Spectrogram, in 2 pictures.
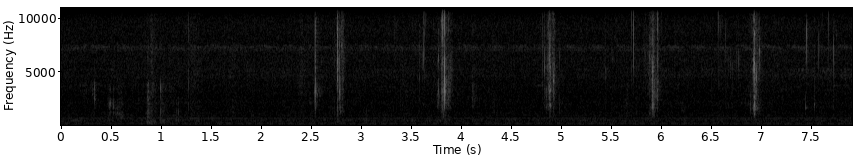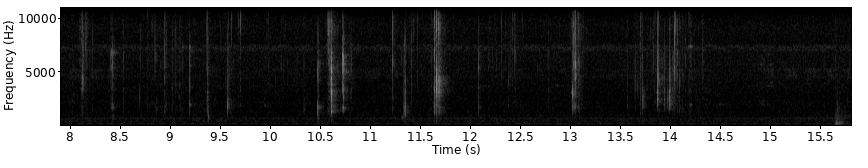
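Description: Clear slime squeezed and pressed inside a thin clear plastic container, giving scattered sharp crackles and pops, with a cluster of the loudest about two-thirds of the way through. A faint steady hum runs underneath.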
